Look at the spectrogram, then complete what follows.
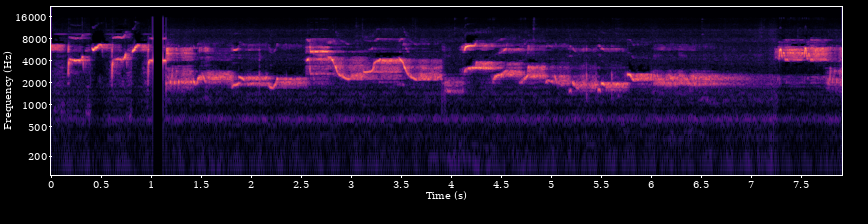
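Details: Many-voiced song of the greater green leafbird, said to provoke other birds: long, smooth, wavering whistles that step up and down in pitch, joined by brief chirps and a final high trill.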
